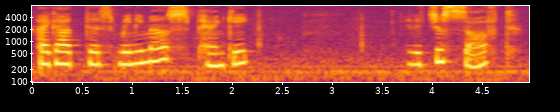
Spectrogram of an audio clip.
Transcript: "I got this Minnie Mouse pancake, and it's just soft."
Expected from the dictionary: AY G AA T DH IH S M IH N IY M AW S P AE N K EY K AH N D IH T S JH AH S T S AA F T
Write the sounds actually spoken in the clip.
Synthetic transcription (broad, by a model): AY G AA T DH IH S M IH N IY M AW S P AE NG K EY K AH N IH T S JH AH S T S AA F T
